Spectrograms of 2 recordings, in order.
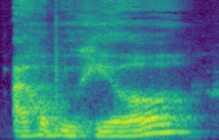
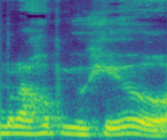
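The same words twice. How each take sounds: First: Said in the usual way. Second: "But I hope you heal" pushed higher with a hit on "But"; pointed emphasis. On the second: Retold or imitated. To the dating-app man, a pointed higher-pitched jab. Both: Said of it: "I really hit him".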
